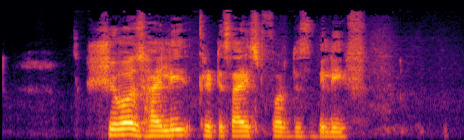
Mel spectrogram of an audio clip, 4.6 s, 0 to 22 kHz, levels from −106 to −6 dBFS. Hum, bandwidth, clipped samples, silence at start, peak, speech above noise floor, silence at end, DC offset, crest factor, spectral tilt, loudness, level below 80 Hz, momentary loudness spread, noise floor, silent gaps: none; 16 kHz; under 0.1%; 0.85 s; -2 dBFS; 42 dB; 1 s; under 0.1%; 20 dB; -4.5 dB/octave; -19 LUFS; -62 dBFS; 16 LU; -61 dBFS; none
